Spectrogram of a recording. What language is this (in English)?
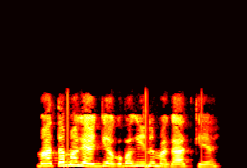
Kalenjin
